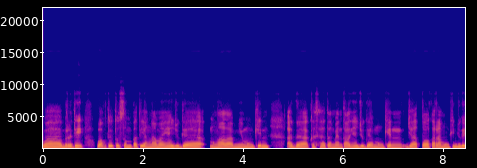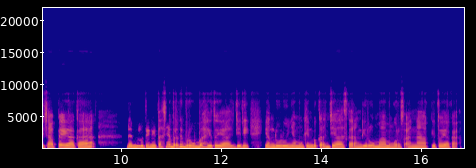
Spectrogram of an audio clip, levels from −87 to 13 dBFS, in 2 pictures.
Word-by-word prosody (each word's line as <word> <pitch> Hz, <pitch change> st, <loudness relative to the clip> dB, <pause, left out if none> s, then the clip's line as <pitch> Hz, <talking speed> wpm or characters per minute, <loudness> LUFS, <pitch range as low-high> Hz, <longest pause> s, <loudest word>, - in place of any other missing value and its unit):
Wah, 190 Hz, -1 st, +2 dB
berarti 190 Hz, +5 st, +1 dB, 0.4 s
waktu 215 Hz, 0 st, 0 dB
itu 255 Hz, -, -1 dB
sempat 215 Hz, -4 st, -1 dB
yang 205 Hz, -1 st, +1 dB
namanya 195 Hz, +3 st, 0 dB
juga 195 Hz, -3 st, +1 dB
mengalami 195 Hz, -2 st, -1 dB
mungkin 240 Hz, +5 st, 0 dB, 0.3 s
agak 190 Hz, -1 st, 0 dB
kesehatan 190 Hz, -1 st, -4 dB
mentalnya 190 Hz, +3 st, -3 dB
juga 195 Hz, -2 st, 0 dB
mungkin 190 Hz, +1 st, -4 dB
jatuh 240 Hz, +2 st, +1 dB
karena 200 Hz, -2 st, -1 dB
mungkin 195 Hz, +7 st, -2 dB
juga 245 Hz, -3 st, +2 dB
capek 230 Hz, +5 st, 0 dB
ya, 265 Hz, -, +4 dB
Kak? 270 Hz, +6 st, +1 dB, 0.7 s
Dan 215 Hz, 0 st, +3 dB
rutinitasnya 235 Hz, +5 st, +1 dB
berarti 280 Hz, +2 st, +3 dB
berubah 250 Hz, +2 st, +3 dB
itu 245 Hz, 0 st, +2 dB
ya? 210 Hz, +2 st, +1 dB
Jadi 210 Hz, +4 st, 0 dB, 0.3 s
yang 215 Hz, -2 st, +1 dB
dulunya 220 Hz, 0 st, +3 dB
mungkin 210 Hz, 0 st, +1 dB
bekerja, 240 Hz, -1 st, +1 dB
sekarang 210 Hz, -1 st, -2 dB
di 205 Hz, +1 st, +2 dB
rumah 250 Hz, 0 st, +2 dB
mengurus 195 Hz, -2 st, -3 dB
anak 225 Hz, 0 st, -3 dB
gitu 205 Hz, -1 st, -1 dB
ya, 185 Hz, -, +2 dB
Kak? 175 Hz, -, -7 dB
215 Hz, 145 wpm, -21 LUFS, 195-235 Hz, 0.7 s, ya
